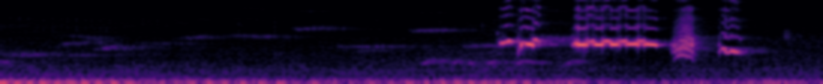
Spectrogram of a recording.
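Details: One whistled phrase from an Oriental magpie-robin singing in the morning to provoke other magpie-robins into answering: quick high notes, a steady drawn-out whistle, then a falling slur and a short final note, over a low hum.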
